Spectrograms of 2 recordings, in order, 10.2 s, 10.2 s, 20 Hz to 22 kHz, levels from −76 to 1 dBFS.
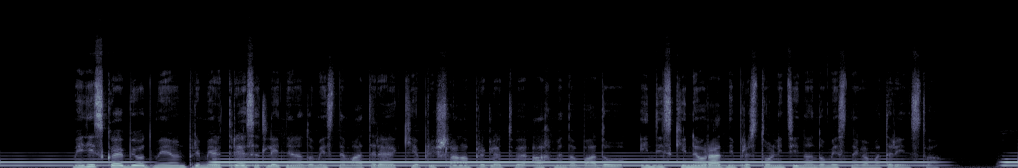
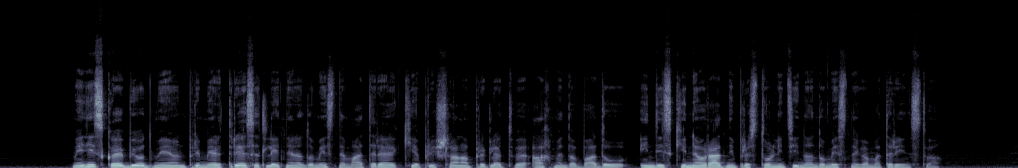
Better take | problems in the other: second | background sound (Wind instrument, woodwind instrument); 1 dB above the speech

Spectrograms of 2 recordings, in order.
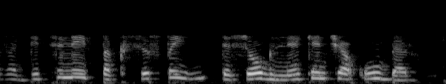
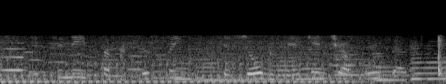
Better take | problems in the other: first | background sound (Engine); 2 dB above the speech

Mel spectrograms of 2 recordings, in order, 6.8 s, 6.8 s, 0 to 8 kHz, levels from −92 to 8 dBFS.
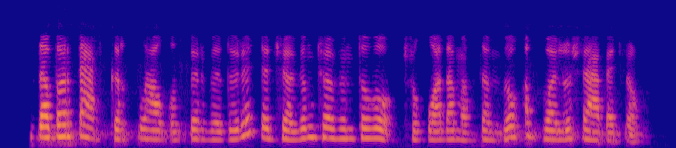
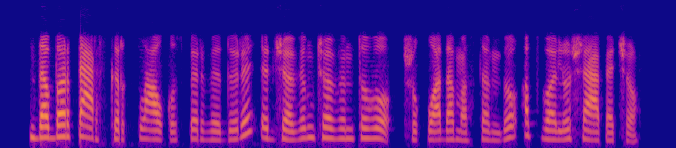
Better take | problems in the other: second | noise reduction (neural mask model DeepFilterNet 3)

